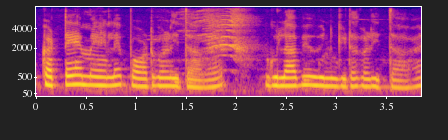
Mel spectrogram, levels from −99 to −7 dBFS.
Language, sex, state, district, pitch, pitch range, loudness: Kannada, female, Karnataka, Bangalore, 235 Hz, 225-255 Hz, -17 LUFS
